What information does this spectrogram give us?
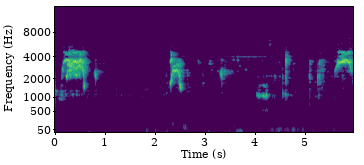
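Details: Osprey young being fed at a nest in Estonia on 13 July, with loud, slurred whistles descending in pitch, a second burst at about two seconds and another at the end, plus softer short notes between.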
